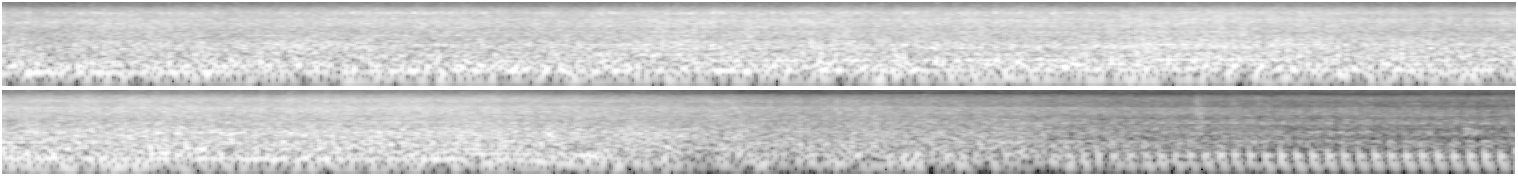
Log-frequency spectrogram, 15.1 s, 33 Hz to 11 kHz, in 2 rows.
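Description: Bajaj Dominar 400's single-cylinder engine running on the move, with wind rushing over the microphone. The sound drops to a lower level about eleven seconds in.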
